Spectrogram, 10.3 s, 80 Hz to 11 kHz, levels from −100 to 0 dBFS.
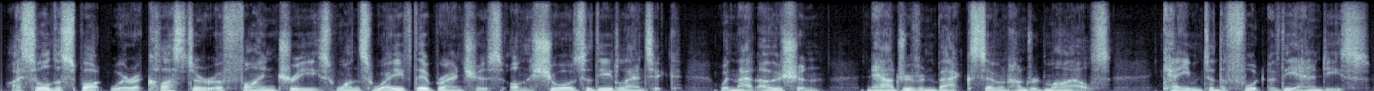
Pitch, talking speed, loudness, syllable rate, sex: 120 Hz, 210 wpm, -18 LUFS, 4.6 syllables/s, male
